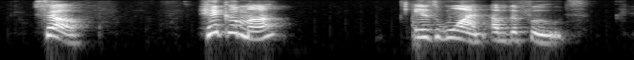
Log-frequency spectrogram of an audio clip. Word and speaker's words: jicama: So jicama is one of the foods. Jicama is spelled Hicama. Jicama.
